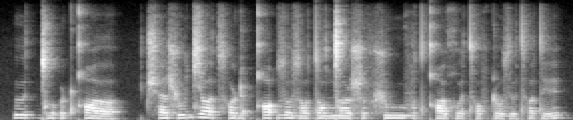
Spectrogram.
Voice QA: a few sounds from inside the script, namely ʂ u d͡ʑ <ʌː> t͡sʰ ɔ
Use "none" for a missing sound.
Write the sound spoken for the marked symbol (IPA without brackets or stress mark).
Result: ʌː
